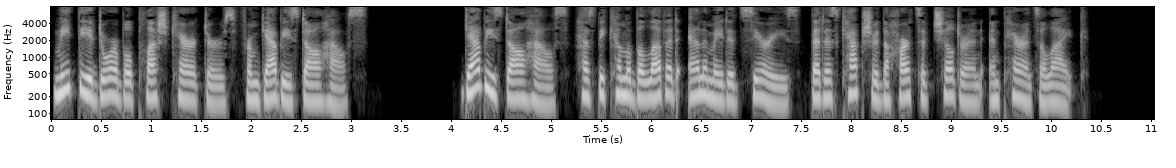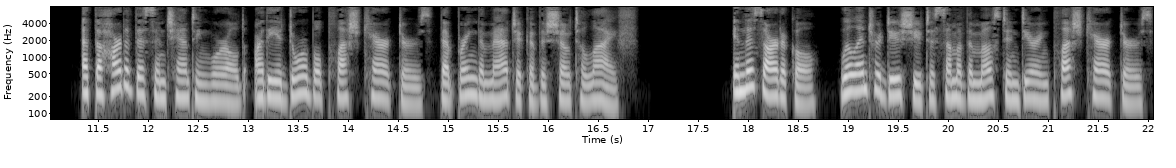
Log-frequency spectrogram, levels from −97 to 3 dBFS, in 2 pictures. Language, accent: English, American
